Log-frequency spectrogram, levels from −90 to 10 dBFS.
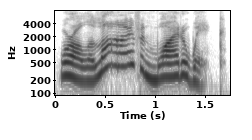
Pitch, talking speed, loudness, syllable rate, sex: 270 Hz, 205 wpm, -16 LUFS, 8.3 syllables/s, female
